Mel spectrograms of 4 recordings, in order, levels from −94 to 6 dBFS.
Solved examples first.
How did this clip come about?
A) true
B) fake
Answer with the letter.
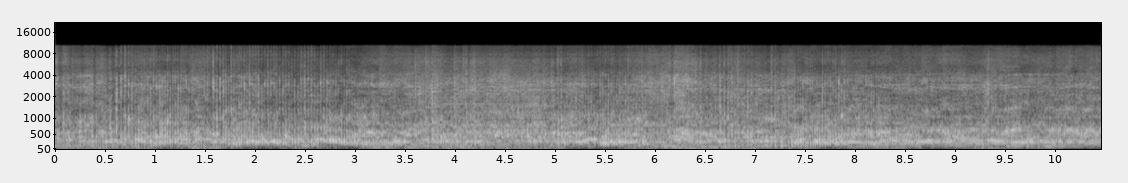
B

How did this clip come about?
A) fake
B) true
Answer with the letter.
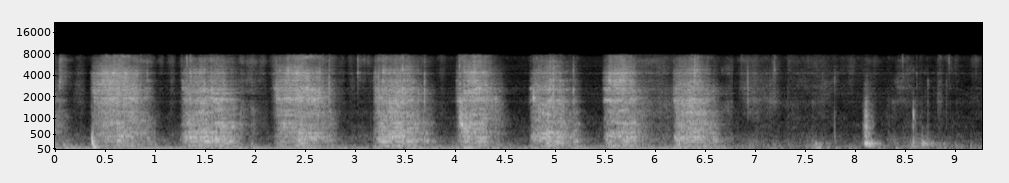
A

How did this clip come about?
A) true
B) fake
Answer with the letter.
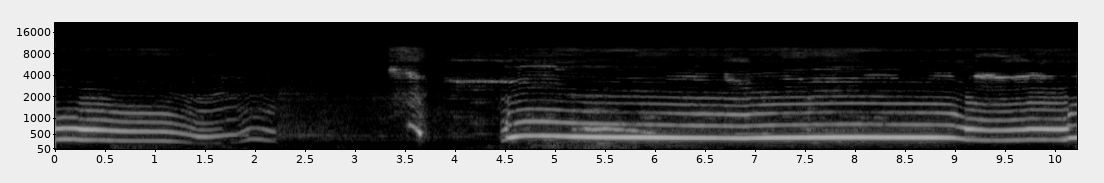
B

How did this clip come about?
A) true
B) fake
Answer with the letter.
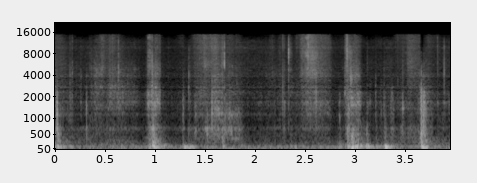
B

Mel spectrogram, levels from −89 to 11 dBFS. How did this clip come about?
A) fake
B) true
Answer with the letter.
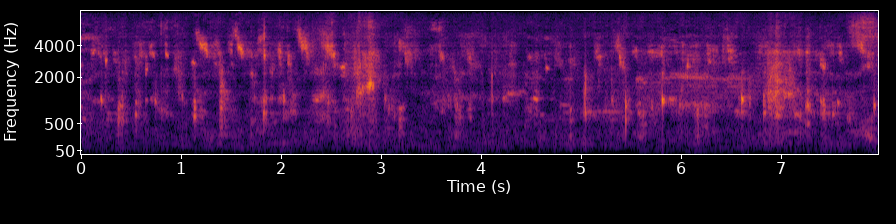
A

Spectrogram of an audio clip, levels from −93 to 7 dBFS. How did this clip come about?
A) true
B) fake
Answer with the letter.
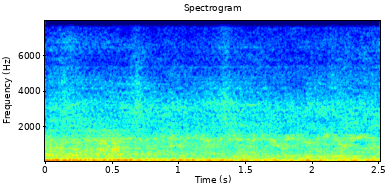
B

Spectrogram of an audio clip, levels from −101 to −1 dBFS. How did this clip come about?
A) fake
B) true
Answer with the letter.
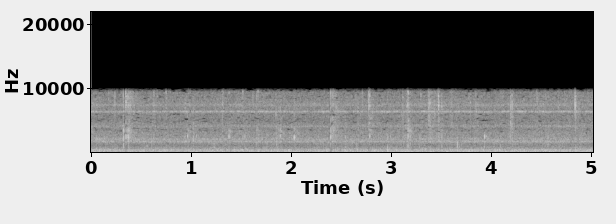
B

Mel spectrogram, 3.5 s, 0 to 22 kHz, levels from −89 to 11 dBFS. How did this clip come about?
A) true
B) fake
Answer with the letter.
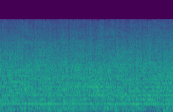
B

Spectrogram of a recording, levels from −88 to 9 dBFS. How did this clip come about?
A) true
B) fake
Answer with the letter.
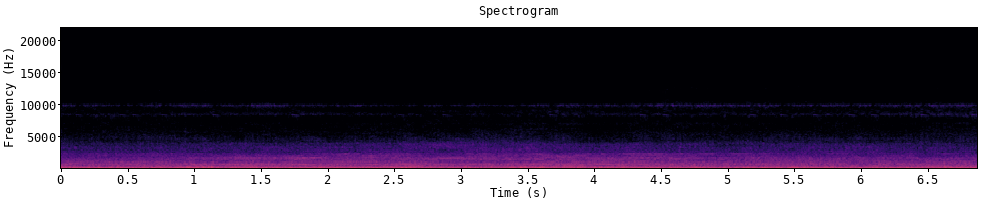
B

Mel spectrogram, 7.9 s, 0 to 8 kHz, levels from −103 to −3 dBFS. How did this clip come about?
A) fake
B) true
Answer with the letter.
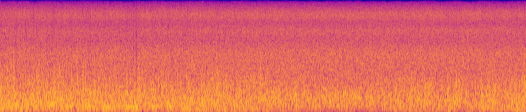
B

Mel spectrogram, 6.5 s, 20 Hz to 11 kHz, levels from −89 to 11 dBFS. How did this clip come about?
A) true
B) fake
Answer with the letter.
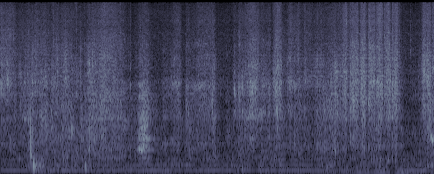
B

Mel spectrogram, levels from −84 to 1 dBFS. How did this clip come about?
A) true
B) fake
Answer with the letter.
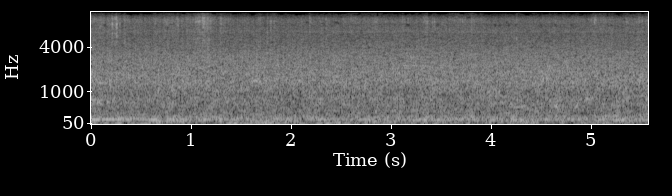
A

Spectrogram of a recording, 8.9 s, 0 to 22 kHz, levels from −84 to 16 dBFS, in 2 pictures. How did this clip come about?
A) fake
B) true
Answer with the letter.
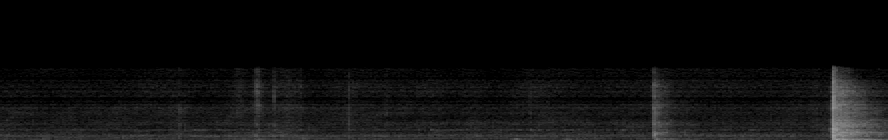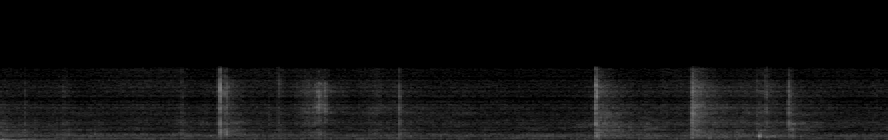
A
